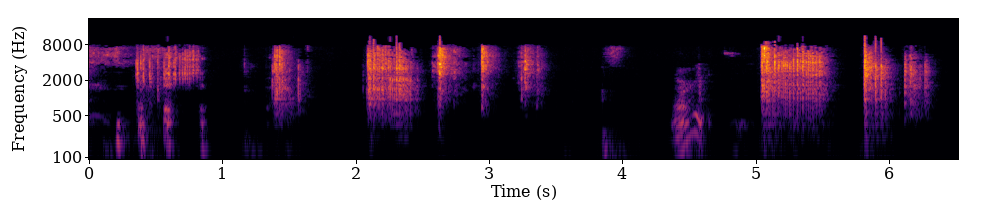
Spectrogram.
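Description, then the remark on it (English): Dice clatter and tumble across a hard table in several quick, loud rattling bursts, with a voice briefly speaking between the rolls. “Right, what do I do with my damn dice?”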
